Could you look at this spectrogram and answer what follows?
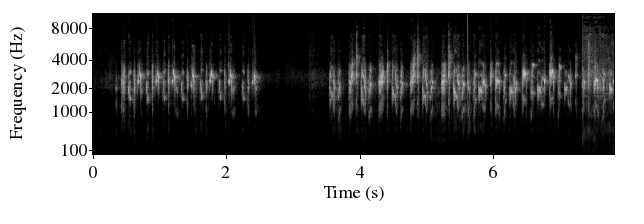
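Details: Yellow-vented bulbul (trucukan) song, a busy bubbling warble of fast jumbled notes, broken by a short silence before a longer, louder chattering stretch.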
